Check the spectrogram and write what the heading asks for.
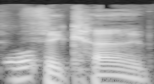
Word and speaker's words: Foucault: Well pronounced, Foucault, by the way, because we're going to be talking about French and German philosophers.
